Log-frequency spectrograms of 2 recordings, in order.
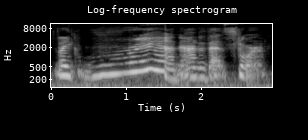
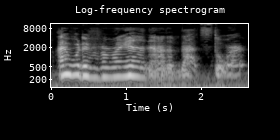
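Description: First: "ran" drawn out long and pushed up high; real, emphatic, lingering on "ran"; stress on ran. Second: Said in the usual way. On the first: Real, not acted. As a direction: stretch the word "ran" slowly for emphasis. Repeats the line, stretching the verb.

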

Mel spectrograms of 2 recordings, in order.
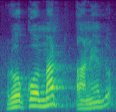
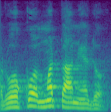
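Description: First: Slow, रोको मत as one phrase, then आने दो; pause after मत. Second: Slow, रोको set apart, then मत आने दो as one phrase; रोको alone, then मत joined to आने दो; pause after रोको. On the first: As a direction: join मत to रोको, break, then आने दो rising. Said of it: "निकाल लिया कि आने में". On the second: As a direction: break after रोको and lean on मत. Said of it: "तात्पर्य मेरा क्या था रोकने में". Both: Retold or imitated.

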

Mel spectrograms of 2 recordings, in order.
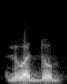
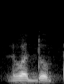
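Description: No difference in how they are said.

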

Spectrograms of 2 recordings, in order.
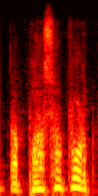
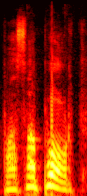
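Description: First: Said in the usual way. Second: Pasaport said louder with a falling tune; loud emphatic pasaport. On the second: Real, not acted. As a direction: land hard on pasaport. Realizes it's the passport.

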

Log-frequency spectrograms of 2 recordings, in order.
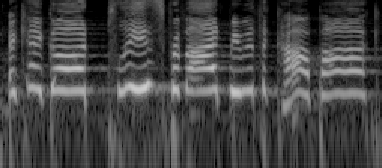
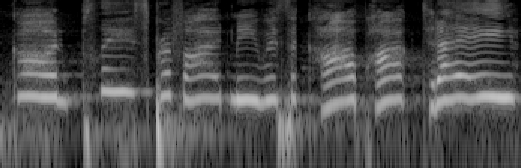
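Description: First: High, louder chirpy plea; hopeful prayer. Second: High, slow, pleading little prayer. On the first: Driver asking God in Grand Central, high chirpy plea. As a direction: ask God brightly for a park. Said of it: "I was like". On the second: Speaker imitates her own parking prayer, high slow pleading. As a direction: beg God sweetly for a parking spot. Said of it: "I do the classic". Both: Retold or imitated.

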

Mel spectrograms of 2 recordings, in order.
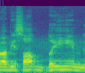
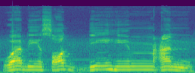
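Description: First: وبصدهم with the د wrongly thickened; heavy dal. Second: وبصدهم slow, with heavy ص and thin د; only sad heavy. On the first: Teacher showing what to avoid, heavy dal. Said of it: "لا تفخم الدال". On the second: Teacher modelling the correct reading, only sad heavy. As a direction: recite وبصدهم slowly, keeping the د light. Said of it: "الصاد فقط هي المفخمة". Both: Shown as a demonstration.

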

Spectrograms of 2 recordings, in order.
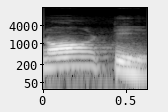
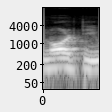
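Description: First: "নটি" drawn out in two separate beats, no-ti; split into syllables. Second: Said in the usual way. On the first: Shown as a demonstration. Teacher showing students how many syllables, "নটি" split in two. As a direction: say "নটি" slowly, one syllable at a time. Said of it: "দুবারে উচ্চারণ হয়". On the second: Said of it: "কবারে উচ্চারণ হচ্ছে".

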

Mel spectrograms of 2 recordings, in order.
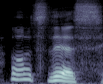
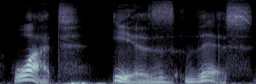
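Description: First: Sleepy lion's booming question; deep, hollow tone. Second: Very slow, drawn-out disgusted question; deep disgust. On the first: The tired Lion blinks at Alice, deep and hollow. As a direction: toll it out like a great bell. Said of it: "speaking in a deep, hollow tone". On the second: The Unicorn first sees Alice, deeply disgusted. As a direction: drag each word out with distaste. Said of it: "of the deepest disgust". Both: A narrator's reading.

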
